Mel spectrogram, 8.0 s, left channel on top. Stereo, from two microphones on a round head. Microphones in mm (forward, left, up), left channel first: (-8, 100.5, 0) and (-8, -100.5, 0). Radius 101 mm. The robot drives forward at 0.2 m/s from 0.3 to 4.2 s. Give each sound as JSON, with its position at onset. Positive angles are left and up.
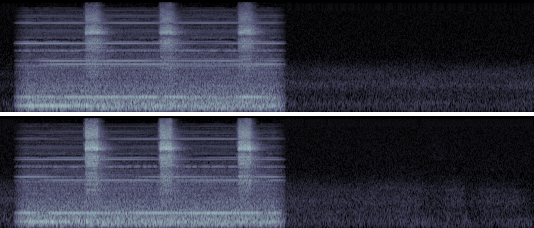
{"t": 1.2, "sound": "a hiss", "side_deg": -20, "distance_m": 0.8}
